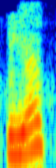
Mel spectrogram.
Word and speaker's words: Diaz: My name is Diaz. – Can you spell it? – D-I-A-Z. D-E-N-I-S-S-E. – D-E-N-I-S-S-E.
